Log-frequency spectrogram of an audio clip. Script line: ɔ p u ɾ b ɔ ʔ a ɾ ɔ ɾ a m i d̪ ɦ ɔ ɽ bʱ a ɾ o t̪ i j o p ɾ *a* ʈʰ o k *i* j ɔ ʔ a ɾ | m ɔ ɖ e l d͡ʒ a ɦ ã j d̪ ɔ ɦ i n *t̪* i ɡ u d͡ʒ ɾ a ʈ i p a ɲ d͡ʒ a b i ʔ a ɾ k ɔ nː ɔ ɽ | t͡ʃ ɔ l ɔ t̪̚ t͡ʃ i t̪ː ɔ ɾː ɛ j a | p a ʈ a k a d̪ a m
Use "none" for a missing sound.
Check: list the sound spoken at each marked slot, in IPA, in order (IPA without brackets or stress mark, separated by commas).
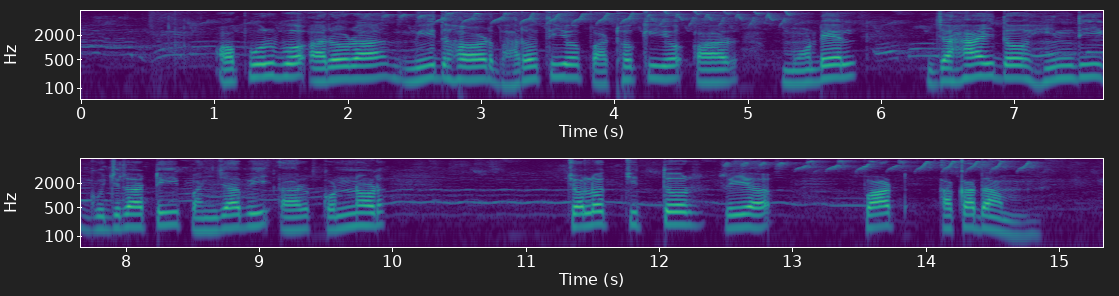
a, i, d̪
